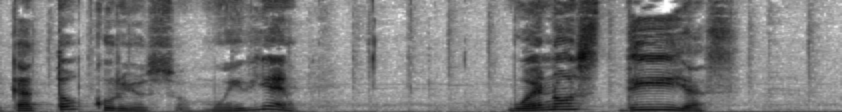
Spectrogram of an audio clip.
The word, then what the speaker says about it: días: Buenos días. Not buenos días or buenos días. Okay? Días. Because there's an accent on the I.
